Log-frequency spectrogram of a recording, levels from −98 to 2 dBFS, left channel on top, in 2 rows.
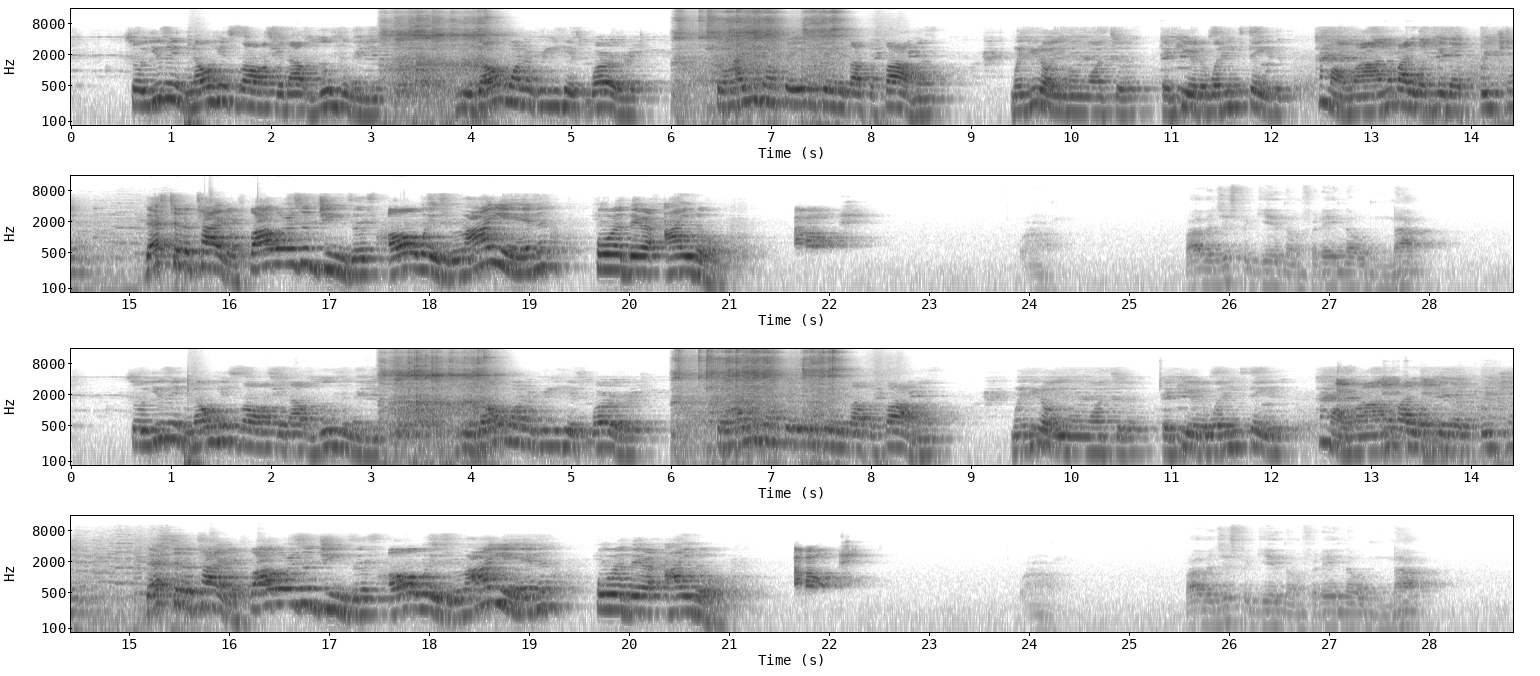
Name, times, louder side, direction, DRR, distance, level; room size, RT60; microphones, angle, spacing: voice 1, 0.6-3.1 3.8-5.7 6.4-8.6 9.4-12.1 12.5-14.6 15.2-19.2 19.7-21.0, left 3 dB, 80° left, 3 dB, 0.4 m, -28 dB
sound 1, 1.1-1.3 1.9-2.0 3.1-4.3 6.0-7.7 8.0-8.2 8.6-8.7, right 2 dB, 45° right, 0.6 m, -32 dB
voice 2, 12.6-15.5 21.7-22.3, right 6 dB, 85° right, 7 dB, 0.4 m, -43 dB
voice 3, 23.9-24.2 25.6-27.8, left 1 dB, 10° left, 0 dB, 0.4 m, -49 dB
2.6 x 2.2 x 3.7 m, 0.80 s
head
